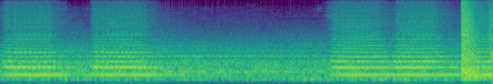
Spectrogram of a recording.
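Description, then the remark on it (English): A tugboat horn, sounded to warn that a tow line is about to be shot over the bow of the freighter Sea Trader, blares in long, loud, low-pitched blasts with a rich, buzzing tone, sounding several times in a row before a sudden harsh burst of noise cuts in at the end. No one speaks. “With the Coast Guard out of the way, the tugboat sounds its horn to let everyone know the shot is coming.”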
